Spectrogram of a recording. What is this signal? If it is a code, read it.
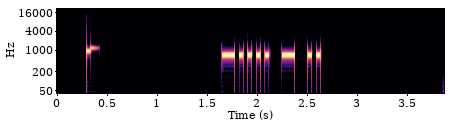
Morse code, heard as a keyed tone, about 28 wpm, 700 Hz. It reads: 6TI
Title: Three Challenging Letter-Number Combinations 28wpm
